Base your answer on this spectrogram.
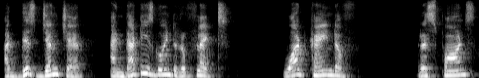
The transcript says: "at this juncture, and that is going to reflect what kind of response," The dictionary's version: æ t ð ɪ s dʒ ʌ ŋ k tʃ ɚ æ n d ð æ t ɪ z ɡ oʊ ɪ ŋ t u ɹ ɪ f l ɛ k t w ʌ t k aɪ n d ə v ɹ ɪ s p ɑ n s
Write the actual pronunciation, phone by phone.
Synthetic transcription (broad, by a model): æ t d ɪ s dʒ ʌ ŋ k tʃ ɚ æ n d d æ t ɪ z ɡ oʊ ɪ ŋ t u ɹ ɪ f l ɛ k t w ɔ t k aɪ n d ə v ɹ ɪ s p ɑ n s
